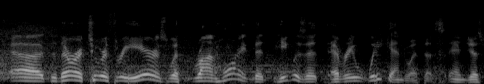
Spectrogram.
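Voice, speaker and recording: A man with an American accent talks in a fairly high pitch with lively intonation. Noticeable background noise runs behind him. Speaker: racing commentator. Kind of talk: live race commentary. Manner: animated.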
